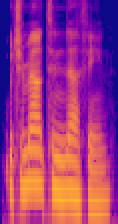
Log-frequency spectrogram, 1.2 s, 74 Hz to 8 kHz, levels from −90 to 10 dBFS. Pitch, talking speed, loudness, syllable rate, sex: 145 Hz, 205 wpm, -16 LUFS, 5.8 syllables/s, male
